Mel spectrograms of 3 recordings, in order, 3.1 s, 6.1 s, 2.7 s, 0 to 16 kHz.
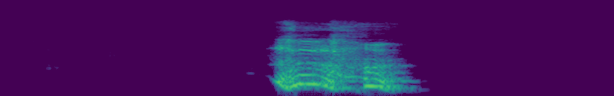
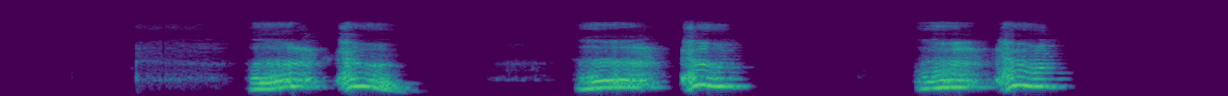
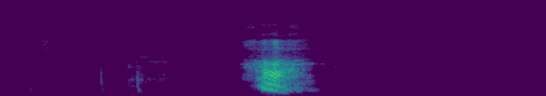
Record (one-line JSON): {"cough_length": "3.1 s", "cough_amplitude": 20531, "cough_signal_mean_std_ratio": 0.37, "three_cough_length": "6.1 s", "three_cough_amplitude": 22160, "three_cough_signal_mean_std_ratio": 0.5, "exhalation_length": "2.7 s", "exhalation_amplitude": 19110, "exhalation_signal_mean_std_ratio": 0.18, "survey_phase": "beta (2021-08-13 to 2022-03-07)", "age": "45-64", "gender": "Male", "wearing_mask": "No", "symptom_none": true, "smoker_status": "Never smoked", "respiratory_condition_asthma": false, "respiratory_condition_other": false, "recruitment_source": "REACT", "submission_delay": "1 day", "covid_test_result": "Negative", "covid_test_method": "RT-qPCR", "influenza_a_test_result": "Unknown/Void", "influenza_b_test_result": "Unknown/Void"}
